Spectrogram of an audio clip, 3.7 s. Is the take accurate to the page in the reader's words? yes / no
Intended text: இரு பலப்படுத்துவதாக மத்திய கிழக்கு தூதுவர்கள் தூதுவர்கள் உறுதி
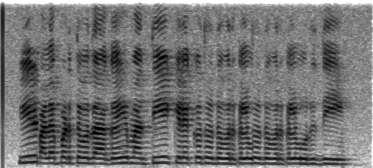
yes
